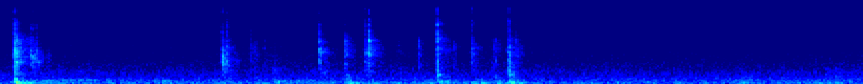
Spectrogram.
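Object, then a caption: Plastic computer keyboard. Fingertips of both hands tap the keycaps of a black plastic split ergonomic keyboard with a hollow body, resting on a tablecloth. Soft, bright, clicky keystrokes come in a loose run over a quiet low rumble, with a sharper click at the start. Each tap decays almost at once.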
